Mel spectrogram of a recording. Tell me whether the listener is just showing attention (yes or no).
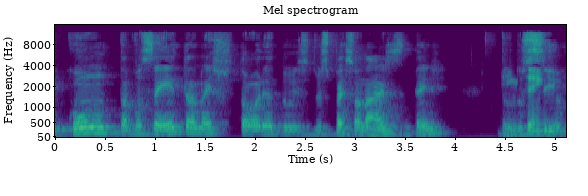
yes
